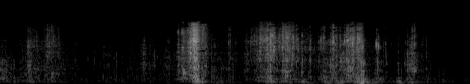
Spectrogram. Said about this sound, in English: Yes? Telegram. Oh. Shove it under the door, will you? Right.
